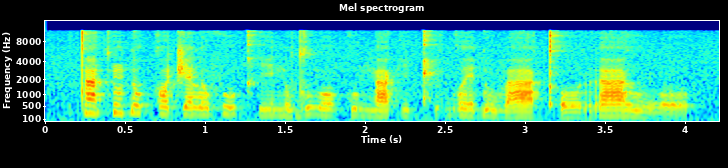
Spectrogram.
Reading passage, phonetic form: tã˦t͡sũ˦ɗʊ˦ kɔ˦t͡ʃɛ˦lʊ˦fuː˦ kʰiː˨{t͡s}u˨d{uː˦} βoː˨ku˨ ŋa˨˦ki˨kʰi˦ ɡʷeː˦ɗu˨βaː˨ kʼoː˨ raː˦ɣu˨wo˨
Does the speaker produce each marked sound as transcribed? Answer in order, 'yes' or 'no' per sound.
no, no

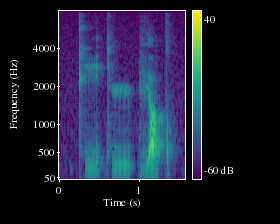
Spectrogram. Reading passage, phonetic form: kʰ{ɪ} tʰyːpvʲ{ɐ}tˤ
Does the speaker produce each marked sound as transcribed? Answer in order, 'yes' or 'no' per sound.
no, no

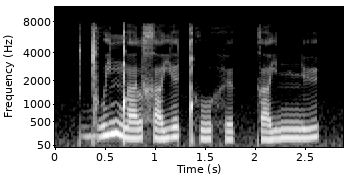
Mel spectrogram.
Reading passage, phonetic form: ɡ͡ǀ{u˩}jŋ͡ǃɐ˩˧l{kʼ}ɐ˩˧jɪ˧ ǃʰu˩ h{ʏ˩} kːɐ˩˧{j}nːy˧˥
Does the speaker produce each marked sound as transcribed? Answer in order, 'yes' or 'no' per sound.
no, no, yes, yes

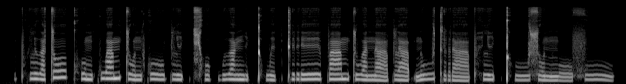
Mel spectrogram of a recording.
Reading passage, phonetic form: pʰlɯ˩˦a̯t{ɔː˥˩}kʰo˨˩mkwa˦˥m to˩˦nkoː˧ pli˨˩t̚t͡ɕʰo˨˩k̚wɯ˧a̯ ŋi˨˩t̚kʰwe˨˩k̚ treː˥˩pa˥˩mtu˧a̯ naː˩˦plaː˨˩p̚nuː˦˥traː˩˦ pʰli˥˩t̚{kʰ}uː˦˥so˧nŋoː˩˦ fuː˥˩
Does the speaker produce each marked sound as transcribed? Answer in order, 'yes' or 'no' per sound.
yes, yes

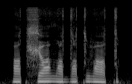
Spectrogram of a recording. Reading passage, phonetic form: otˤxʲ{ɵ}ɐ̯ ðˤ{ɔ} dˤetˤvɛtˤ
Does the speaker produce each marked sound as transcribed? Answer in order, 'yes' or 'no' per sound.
no, no

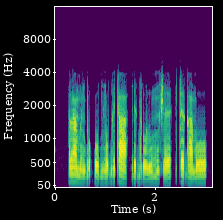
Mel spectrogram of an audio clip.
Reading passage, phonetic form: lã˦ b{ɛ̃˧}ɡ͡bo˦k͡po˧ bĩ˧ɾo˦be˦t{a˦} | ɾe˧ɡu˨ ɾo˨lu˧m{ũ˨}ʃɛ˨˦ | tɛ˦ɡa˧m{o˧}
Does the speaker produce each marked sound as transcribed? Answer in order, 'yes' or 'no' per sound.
yes, no, yes, no

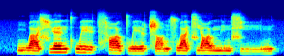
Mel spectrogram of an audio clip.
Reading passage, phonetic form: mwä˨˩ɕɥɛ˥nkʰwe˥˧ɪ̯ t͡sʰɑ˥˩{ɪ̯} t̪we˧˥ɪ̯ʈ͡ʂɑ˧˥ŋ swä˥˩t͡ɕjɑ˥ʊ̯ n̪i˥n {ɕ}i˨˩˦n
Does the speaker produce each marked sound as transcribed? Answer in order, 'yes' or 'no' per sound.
no, yes

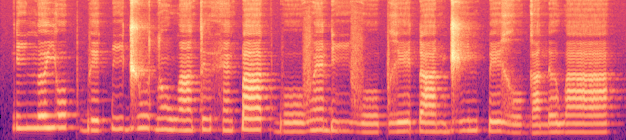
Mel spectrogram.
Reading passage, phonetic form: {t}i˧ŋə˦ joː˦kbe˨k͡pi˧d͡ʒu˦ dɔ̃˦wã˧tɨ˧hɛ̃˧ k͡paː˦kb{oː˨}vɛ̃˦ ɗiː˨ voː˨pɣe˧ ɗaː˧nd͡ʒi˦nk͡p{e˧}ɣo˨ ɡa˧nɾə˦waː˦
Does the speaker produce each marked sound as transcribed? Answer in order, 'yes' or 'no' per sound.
no, yes, no

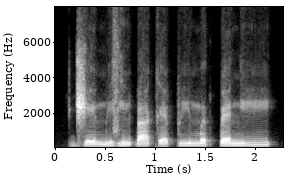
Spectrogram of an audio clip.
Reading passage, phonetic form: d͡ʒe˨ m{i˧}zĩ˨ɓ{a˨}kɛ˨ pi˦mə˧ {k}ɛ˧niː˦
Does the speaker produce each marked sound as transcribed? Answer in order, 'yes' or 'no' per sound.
yes, yes, no

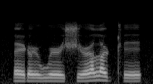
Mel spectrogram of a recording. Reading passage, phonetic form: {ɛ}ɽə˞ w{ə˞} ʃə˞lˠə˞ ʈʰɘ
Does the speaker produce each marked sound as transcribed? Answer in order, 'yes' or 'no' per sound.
no, yes

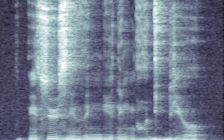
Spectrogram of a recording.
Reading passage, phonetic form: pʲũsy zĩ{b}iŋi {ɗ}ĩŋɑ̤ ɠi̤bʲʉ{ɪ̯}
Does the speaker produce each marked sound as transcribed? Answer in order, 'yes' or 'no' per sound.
no, yes, no

